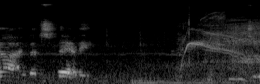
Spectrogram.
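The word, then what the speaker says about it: Fani: you know about fonny Willis is anybody fonnie pronounced f f n i that's Fanny she like said when she became the whatever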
